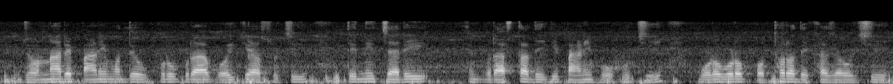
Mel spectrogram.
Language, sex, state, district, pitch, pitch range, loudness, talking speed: Odia, male, Odisha, Malkangiri, 115 Hz, 110-120 Hz, -19 LUFS, 125 wpm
